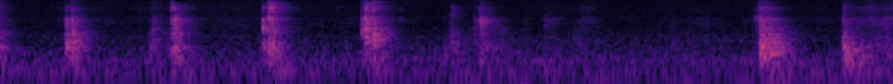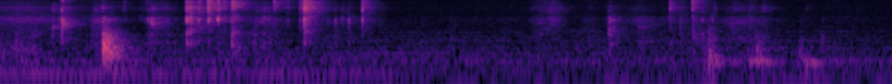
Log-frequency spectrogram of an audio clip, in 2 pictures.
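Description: Homemade glue-and-borax glitter slime being squished, poked and kneaded with the fingers, giving irregular sticky clicks and pops in several clusters.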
